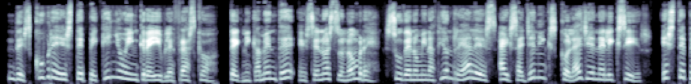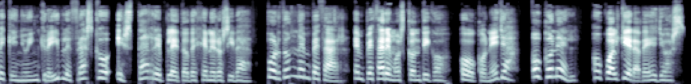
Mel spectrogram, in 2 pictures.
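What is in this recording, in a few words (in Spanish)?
corporativo España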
